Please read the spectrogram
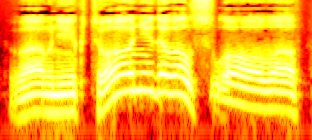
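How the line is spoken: Growling whirlwind. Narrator (Russian): прорычал старший вихрь

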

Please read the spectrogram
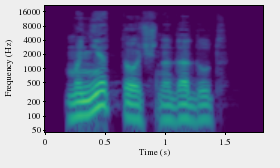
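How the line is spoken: Calm explanation. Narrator (Russian): спокойно пояснила Памела

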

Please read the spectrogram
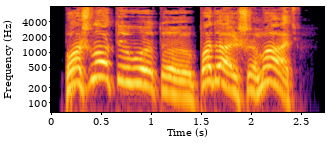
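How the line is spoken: Shouted after her. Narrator (Russian): крикнул ей вслед выбивальщик долгов

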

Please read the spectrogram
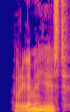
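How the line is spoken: Calm objection. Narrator (Russian): спокойно возразил комиссар

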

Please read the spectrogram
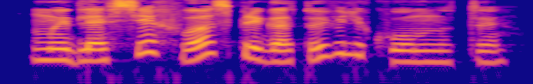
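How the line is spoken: Plain. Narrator (Russian): сказала она олене

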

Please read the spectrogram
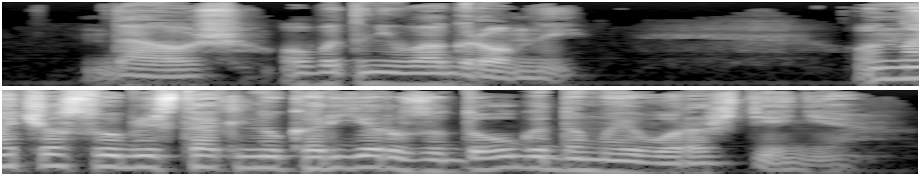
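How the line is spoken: Sighing. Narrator (Russian): вздохнул Майлз

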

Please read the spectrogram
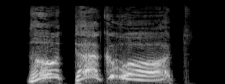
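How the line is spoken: Hoarse wheeze. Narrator (Russian): прохрипела Бетти Фуллер

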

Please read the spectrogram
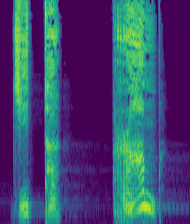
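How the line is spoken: Trembling exclamation. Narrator (Russian): дрожащим голосом воскликнул Корвелл

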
